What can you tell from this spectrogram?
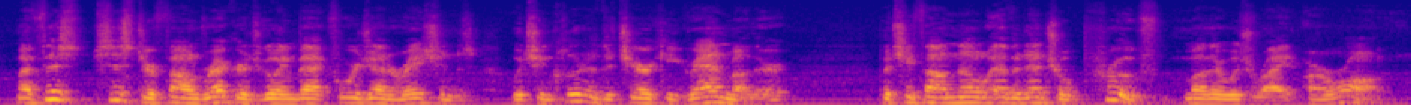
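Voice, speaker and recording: Over noticeable background noise, a man with an American accent speaks at a moderate pace, with medium pitch and ordinary pitch variation. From US Midwest, St. Louis, Missouri. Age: 70s. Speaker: retired researcher sharing family history. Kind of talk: scripted narration.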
